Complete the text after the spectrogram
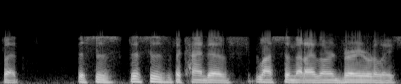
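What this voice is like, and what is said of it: Hushed golf announcer voice. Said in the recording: “I'm going to try and keep it down. That's why I'm using my golf announcer voice.”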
